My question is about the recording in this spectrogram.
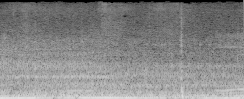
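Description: Steady low rumble of a vehicle's engine and road noise, heard from inside the cab while it drives along.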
